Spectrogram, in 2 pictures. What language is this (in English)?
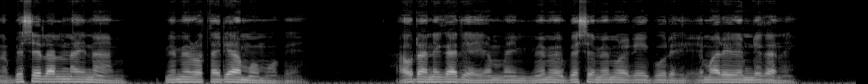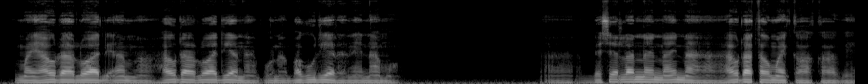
Motu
